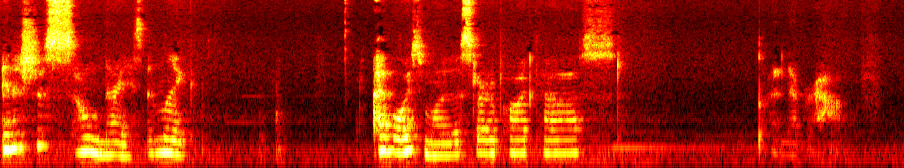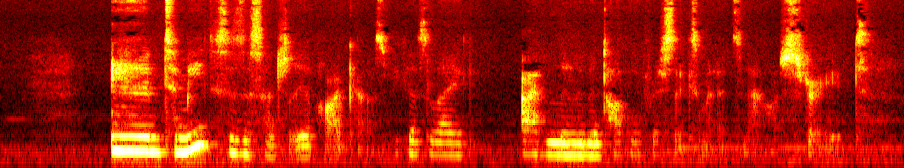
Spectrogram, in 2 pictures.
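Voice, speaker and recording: A woman with a fairly high, somewhat breathy voice stops often for long pauses. Her loudness swings widely while her pitch moves an ordinary amount. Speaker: podcaster. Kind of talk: casual monologue. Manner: fast, rambling run-on speech. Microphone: laptop mic.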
